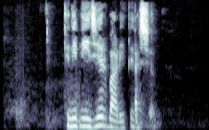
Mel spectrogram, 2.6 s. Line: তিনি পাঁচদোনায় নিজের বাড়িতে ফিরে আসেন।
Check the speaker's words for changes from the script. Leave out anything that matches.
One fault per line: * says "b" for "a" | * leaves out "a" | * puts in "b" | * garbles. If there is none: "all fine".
* leaves out "পাঁচদোনায়"
* leaves out "ফিরে"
